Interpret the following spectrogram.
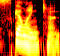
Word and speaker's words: Skellington: it's been years but it was Skellington s-k-e-l-l-i-n-g t-o-n and that's how they pronounced it in the book and I've said it ever since and it is so hard for me to make myself say skeleton the proper way so if you ever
